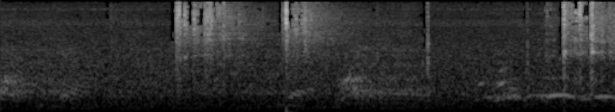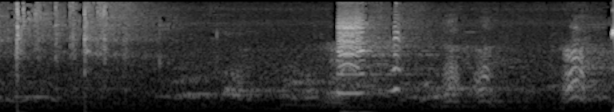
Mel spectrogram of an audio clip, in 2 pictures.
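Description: A protection-trained dog biting and grappling with a decoy in a padded bite suit: scattered sharp cracks and short nasal cries, with a louder burst of cracks and cries about five seconds in.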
